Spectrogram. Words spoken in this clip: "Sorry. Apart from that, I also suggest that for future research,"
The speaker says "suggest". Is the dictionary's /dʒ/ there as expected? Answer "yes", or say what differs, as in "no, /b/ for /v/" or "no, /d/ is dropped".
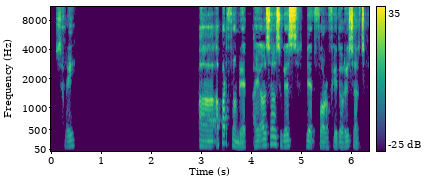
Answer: no, /dʒ/ is dropped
